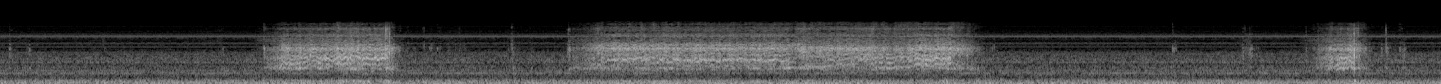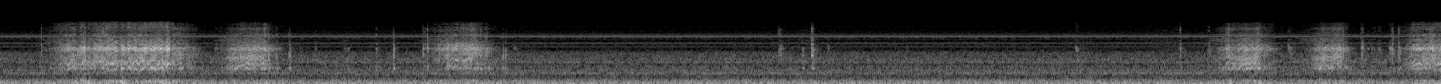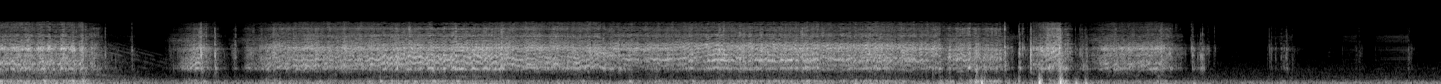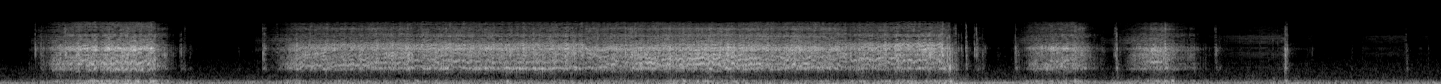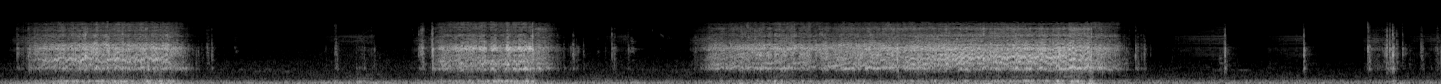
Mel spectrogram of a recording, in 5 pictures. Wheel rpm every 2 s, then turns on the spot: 0, 30, 10, 60, 60, 0, 10, 30, 20, 10, 0, 0, 0, 10, 40, 20, 70, 70, 70, 40, 10, 10, 20, 50, 70, 70, 40, 10, 0, 40, 0, 20, 30, 70, 20, 10.
52-54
